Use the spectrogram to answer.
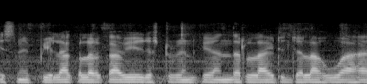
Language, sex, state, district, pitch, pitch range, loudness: Hindi, male, Bihar, West Champaran, 110 Hz, 105-110 Hz, -18 LUFS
